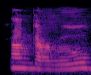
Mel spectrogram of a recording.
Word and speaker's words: kangaroo: Kangaroo, be careful with the pronunciation because this double O are going to have the sound of a U. See, kangaroo.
